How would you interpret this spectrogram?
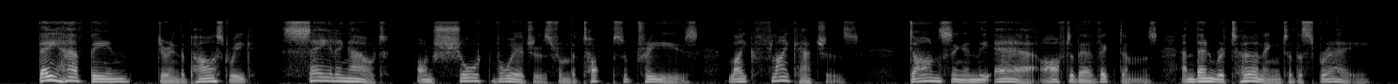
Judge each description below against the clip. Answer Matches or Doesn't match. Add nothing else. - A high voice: Doesn't match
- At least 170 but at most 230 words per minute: Doesn't match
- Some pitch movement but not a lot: Doesn't match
